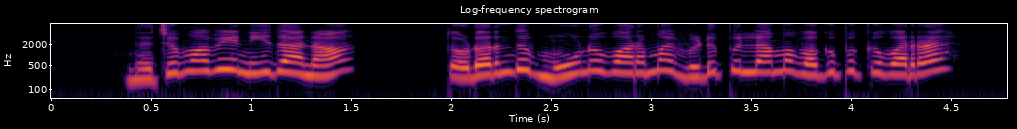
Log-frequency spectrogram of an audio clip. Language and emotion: Tamil, surprised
